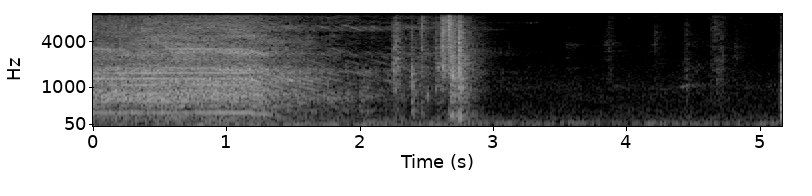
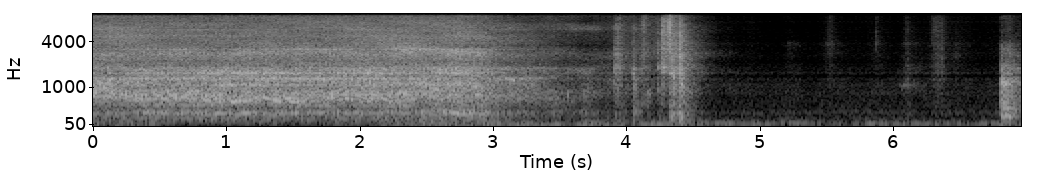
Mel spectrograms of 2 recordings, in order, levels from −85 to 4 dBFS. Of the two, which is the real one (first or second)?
first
